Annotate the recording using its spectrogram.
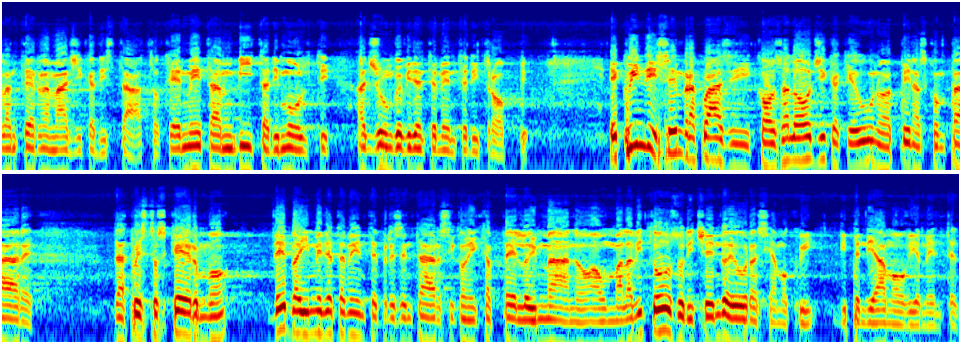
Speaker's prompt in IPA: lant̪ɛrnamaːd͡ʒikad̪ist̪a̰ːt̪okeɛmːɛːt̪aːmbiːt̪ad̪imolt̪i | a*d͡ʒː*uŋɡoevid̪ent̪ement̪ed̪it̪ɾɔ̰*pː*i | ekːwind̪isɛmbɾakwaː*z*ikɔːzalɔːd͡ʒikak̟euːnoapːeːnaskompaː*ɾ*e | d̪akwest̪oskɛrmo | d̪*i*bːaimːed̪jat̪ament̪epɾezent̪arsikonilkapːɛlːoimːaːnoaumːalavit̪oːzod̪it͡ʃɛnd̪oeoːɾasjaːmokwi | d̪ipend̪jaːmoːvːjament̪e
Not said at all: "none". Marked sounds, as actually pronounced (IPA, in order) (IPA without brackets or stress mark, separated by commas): d͡ʒː, pː, z, ɾ, ɛ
